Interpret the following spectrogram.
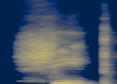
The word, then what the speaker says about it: sheep: And the sound at the end is eep, eep, sheep. So the eep at the end is longer, more drawn out sound.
